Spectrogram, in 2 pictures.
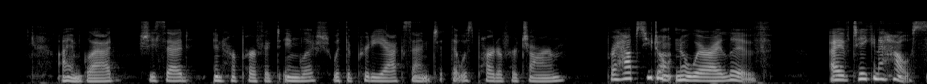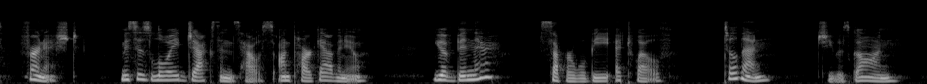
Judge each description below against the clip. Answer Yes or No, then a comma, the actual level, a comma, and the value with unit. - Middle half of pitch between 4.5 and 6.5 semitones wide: No, average, 4.1 semitones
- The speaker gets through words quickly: No, average, 175 wpm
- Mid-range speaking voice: Yes, medium, 170 Hz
